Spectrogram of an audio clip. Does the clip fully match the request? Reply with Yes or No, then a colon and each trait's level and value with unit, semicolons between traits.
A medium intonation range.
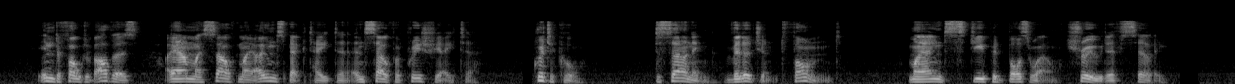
Yes: average, 3.9 semitones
